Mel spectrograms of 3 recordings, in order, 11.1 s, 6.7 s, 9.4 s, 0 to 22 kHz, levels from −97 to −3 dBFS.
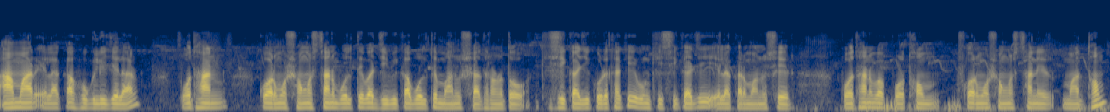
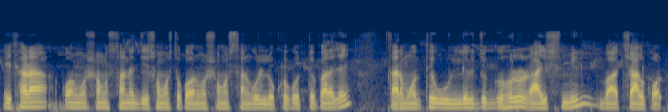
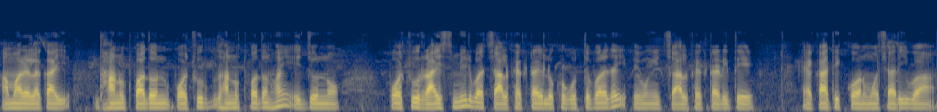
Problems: background sounds at intervals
